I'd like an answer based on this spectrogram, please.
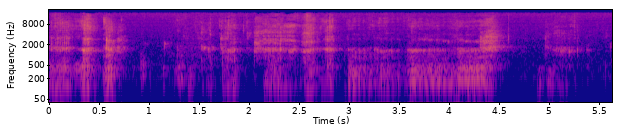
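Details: Female dog growls, snorts and gurgles while playing with her green toy; continuous rough, throaty rumbling with breathy snorts and bursts of louder grumbling throughout.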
